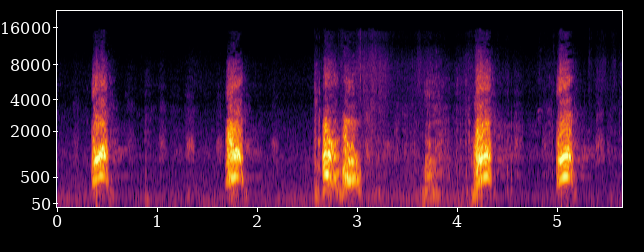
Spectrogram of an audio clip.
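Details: A female Golden Retriever who rarely barks gives a series of short, loud, deep barks spaced about a second apart.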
